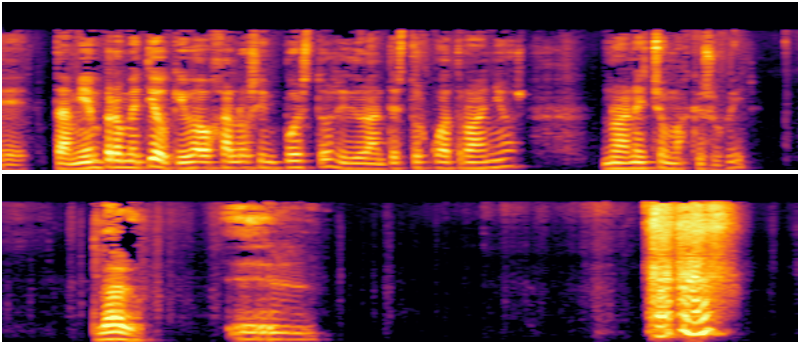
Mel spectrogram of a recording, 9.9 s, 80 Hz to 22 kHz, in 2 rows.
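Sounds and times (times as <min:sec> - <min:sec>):
speech: 0:00.0 - 0:04.8, 0:05.6 - 0:07.0
person sneezing: 0:09.0 - 0:09.6.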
